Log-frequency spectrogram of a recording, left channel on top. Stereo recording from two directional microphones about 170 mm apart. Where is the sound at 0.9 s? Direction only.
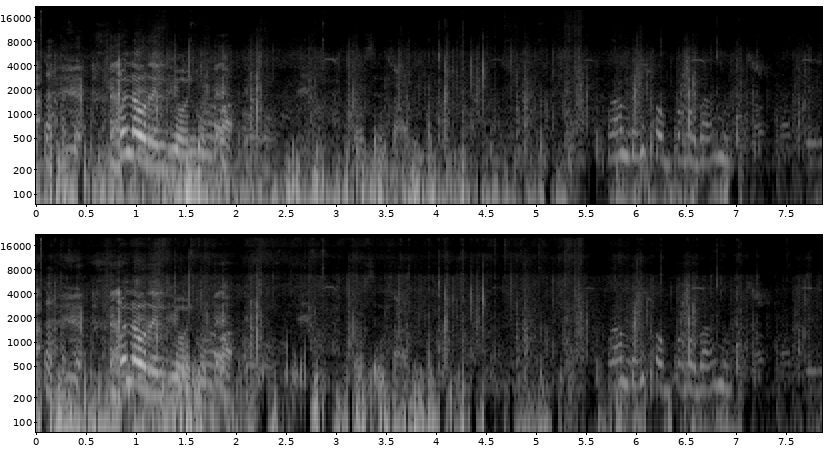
20° right (ahead or behind).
